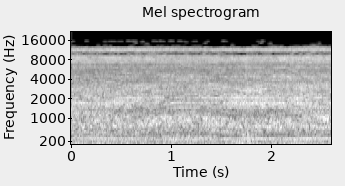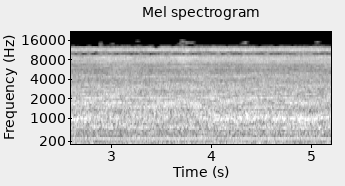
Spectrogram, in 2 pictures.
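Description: Handheld heat gun blowing steadily with a constant hum, drying freshly applied coloured stain on wood panels.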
